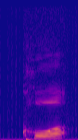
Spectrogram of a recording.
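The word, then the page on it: kuo: tone 1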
